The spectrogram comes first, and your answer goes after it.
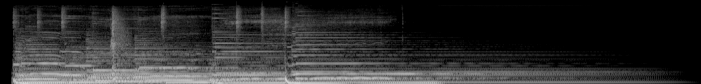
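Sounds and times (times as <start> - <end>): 
singing voices for an advertisement: 0.1 - 4.9.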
